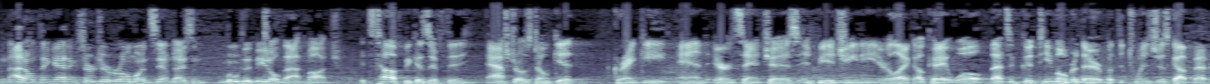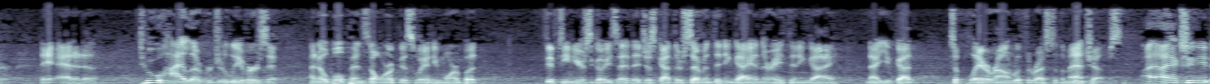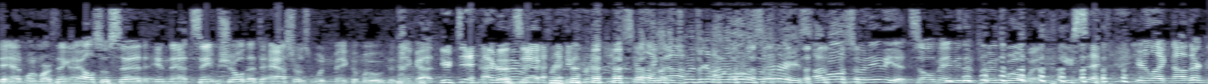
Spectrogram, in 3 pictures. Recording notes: Live from Modist Brewing this week. Questions from the audience!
